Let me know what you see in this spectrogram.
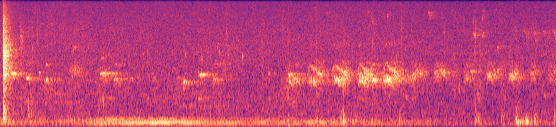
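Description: Faint wild birds calling: a quick run of short repeated calls from about six to ten seconds in. Under them is a low steady hum, and there is a sharp knock right at the start.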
